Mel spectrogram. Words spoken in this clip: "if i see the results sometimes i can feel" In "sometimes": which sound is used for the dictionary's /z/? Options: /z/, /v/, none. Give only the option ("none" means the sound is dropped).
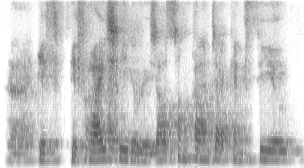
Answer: /z/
